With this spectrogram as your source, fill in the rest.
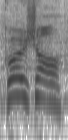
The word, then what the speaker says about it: Grosjean: That's Lundgaard trying to throw it on the inside of Romain Grosjean down into turn 1. And I am saying it correctly. It's Grosjean.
